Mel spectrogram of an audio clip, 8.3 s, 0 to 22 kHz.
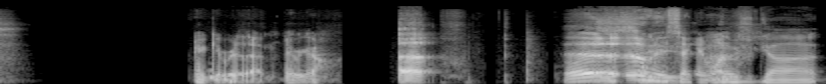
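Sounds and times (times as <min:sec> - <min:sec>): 
speech: 0:02.0 - 0:03.4, 0:05.6 - 0:08.2
loud burp with a rough buzzy tone: 0:04.0 - 0:04.4, 0:05.6 - 0:07.4.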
